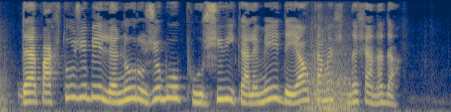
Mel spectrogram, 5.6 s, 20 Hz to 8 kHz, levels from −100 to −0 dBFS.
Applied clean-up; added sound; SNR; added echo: none; Livestock, farm animals, working animals; 18 dB; none.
